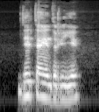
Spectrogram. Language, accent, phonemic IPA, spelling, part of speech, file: French, Canada, /de.tɛ̃.dʁi.je/, déteindriez, verb, LL-Q150 (fra)-déteindriez.wav
- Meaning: second-person plural conditional of déteindre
